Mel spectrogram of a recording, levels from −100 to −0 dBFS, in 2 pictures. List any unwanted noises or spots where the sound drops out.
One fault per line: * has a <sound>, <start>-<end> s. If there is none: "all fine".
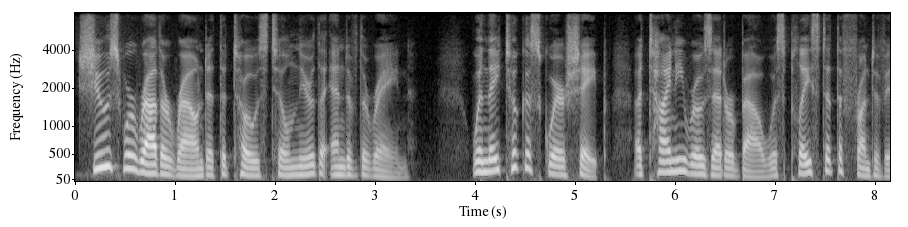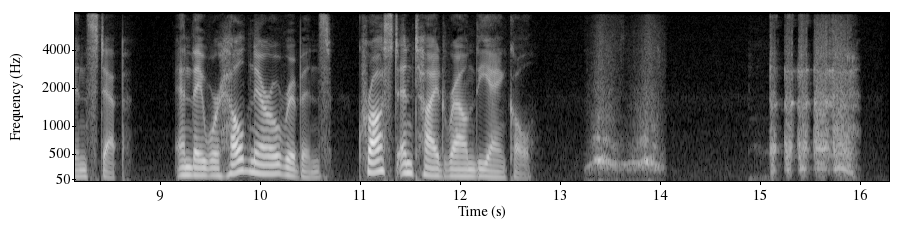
* has a whoosh, 13.2-14.1 s
* has a throat clearing, 14.9-16.0 s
